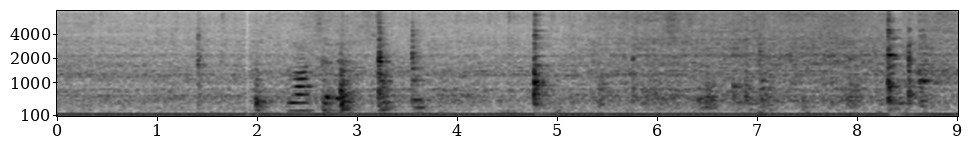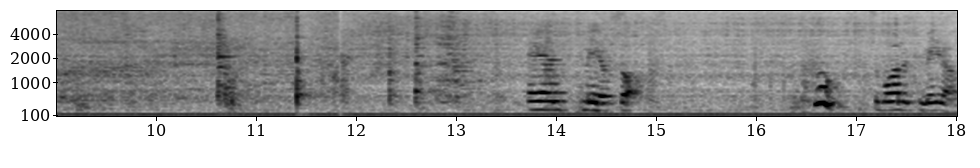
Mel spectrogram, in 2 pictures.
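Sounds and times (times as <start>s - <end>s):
food sizzling in a pot: 0.0s - 18.0s.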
